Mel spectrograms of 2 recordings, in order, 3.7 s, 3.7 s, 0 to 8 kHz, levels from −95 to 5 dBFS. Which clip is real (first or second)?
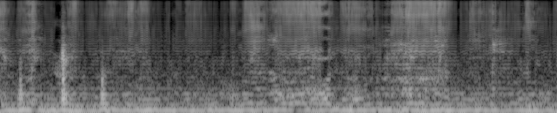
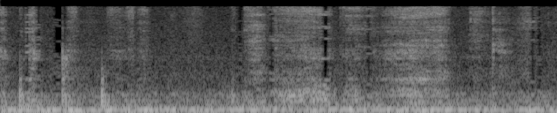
second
